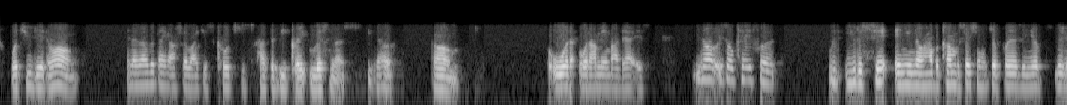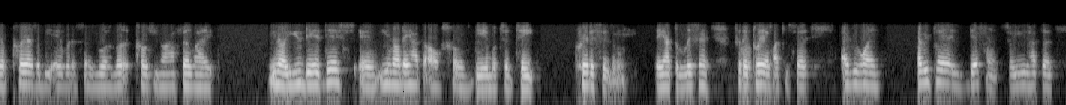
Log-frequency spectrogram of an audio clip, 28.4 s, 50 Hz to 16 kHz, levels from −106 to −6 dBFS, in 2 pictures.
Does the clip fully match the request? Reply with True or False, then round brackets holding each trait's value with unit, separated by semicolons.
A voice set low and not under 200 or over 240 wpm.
False (145 Hz; 205 wpm)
